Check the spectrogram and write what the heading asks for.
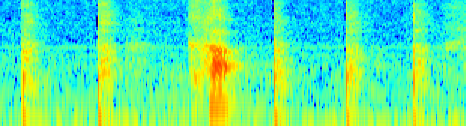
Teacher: It ends with an unvoiced P.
